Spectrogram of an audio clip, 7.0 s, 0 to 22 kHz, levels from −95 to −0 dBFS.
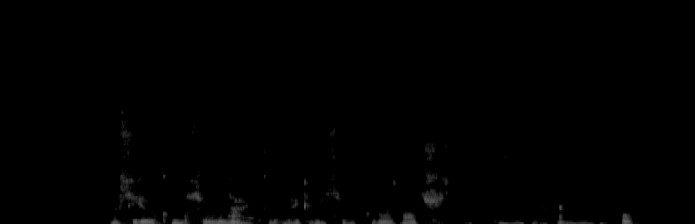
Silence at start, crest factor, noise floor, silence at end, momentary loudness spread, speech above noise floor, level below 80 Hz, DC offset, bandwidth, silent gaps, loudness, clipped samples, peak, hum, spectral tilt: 1.1 s; 20 dB; under -90 dBFS; 0.6 s; 5 LU; over 22 dB; under -90 dBFS; under 0.1%; 7.4 kHz; none; -66 LUFS; under 0.1%; -50 dBFS; none; -5 dB/octave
